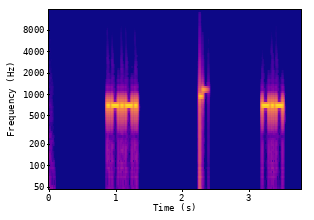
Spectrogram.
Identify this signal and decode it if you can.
Morse code, heard as a keyed tone, about 36 wpm, 700 Hz. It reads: <AR> K
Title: Single Character (Letter:Number:Punctuation:Prosign) 35wpm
